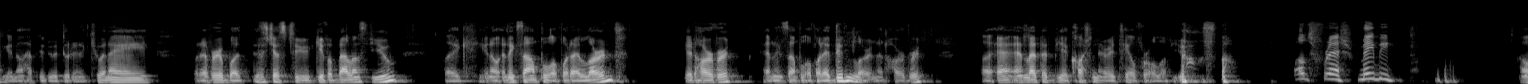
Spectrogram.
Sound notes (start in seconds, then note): 11.6 chuckles; 14.3 mic thunks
